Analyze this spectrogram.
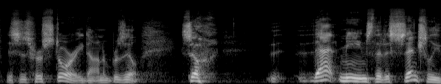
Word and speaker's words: Brazile: But now Donna Brazile, right, is that how you pronounce it? Brazil, yeah.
